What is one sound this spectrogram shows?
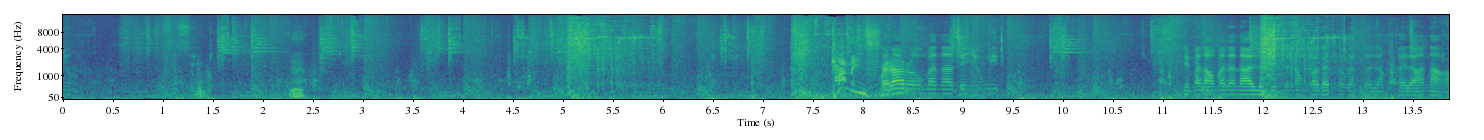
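Fighters clash with sharp hits and magical bursts in a game battle.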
